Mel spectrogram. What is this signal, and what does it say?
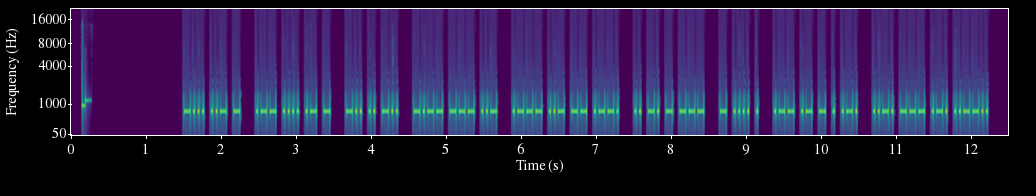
Morse code, heard as a keyed tone, about 40 wpm, 700 Hz. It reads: BUT WHAT DID YOU JUMP INTO THE WATER FOR?
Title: Sentences from Top 1300 Words 40wpm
